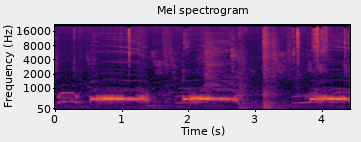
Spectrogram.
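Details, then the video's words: Male spotted dove cooing, each phrase opening with a short lower note and then a long, level, hollow coo, repeated about every one and a half seconds, with a brief clatter between phrases. "SUARA BURUNG CUHU TEKUKUR JANTAN GACOR FULLL"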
